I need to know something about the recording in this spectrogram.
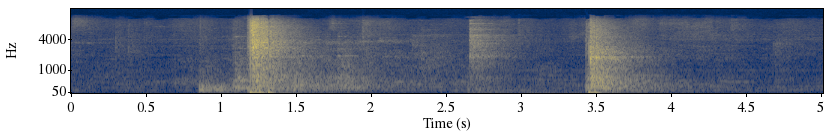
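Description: Metal weight plates clank loudly against a barbell, ringing in an echoing room.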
